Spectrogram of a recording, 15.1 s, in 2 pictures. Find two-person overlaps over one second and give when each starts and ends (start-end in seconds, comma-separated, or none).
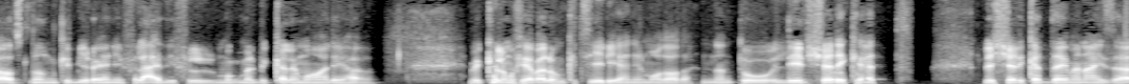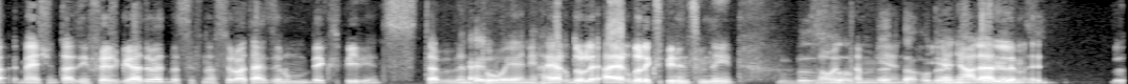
13.0-14.5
